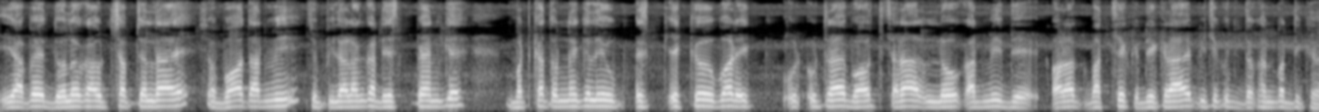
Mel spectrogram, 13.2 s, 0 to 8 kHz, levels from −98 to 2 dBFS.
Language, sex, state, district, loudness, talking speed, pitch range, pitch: Hindi, male, Uttar Pradesh, Hamirpur, -13 LUFS, 225 wpm, 145-160 Hz, 155 Hz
